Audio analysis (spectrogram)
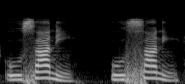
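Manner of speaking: ऊसानी run together fast, as one smooth word; quick, joined. Shown as a demonstration. Teacher showing students the fast, linked ऊसानी. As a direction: blend ऊसान and ई quickly into ऊसानी. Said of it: "speed में बोलेंगे थोड़ी तेज़ी से".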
